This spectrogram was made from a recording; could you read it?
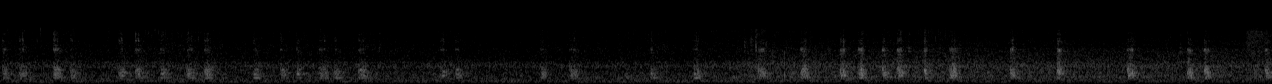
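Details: PlayStation 3 console: quiet, irregular scratchy ticking a few times per second over a faint steady whir; the drive or fan mechanism is suspected.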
